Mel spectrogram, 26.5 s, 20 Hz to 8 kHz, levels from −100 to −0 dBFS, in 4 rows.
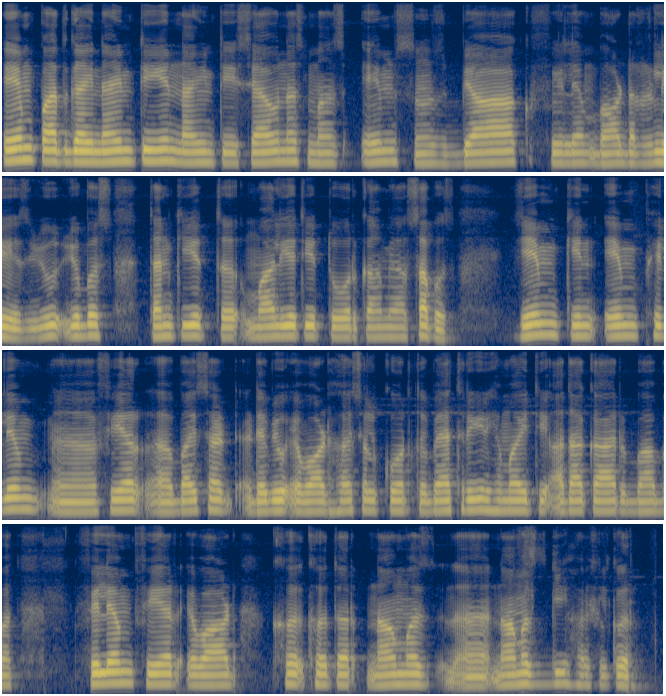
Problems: background sounds at intervals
